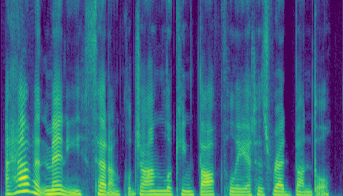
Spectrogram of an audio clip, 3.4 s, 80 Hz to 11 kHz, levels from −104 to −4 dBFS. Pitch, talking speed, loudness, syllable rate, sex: 200 Hz, 210 wpm, -19 LUFS, 5.8 syllables/s, female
